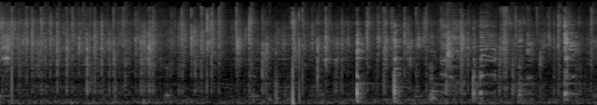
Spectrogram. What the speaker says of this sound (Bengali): কড়াইতে ফোড়ন দেওয়ার জন্য সরষের তেল দিয়ে দিয়েছি। দিয়ে দিব শুকনো লঙ্কা, জিরে, পাঁচফোড়ন মিশিয়ে দিয়েছি।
